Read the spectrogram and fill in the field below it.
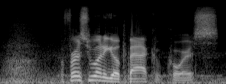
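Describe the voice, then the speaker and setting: A man's voice: medium pitch, very animated, normal speed, a little hiss or hum. A man streaming a game, chatting casually, swearing and ranting in mock outrage at his chat, then muttering to himself as he plays. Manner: rambling, muttering to himself while playing. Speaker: livestreamer. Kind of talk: casual gaming livestream chat.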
